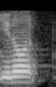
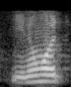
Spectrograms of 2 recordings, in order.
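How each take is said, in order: First: It is said in a calm, even tone. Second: It is said with heated, emotional tone. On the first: The adult is unmoved and steady. The speaker calls it right. "I praise kids in a calm, matter-of-fact tone" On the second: The adult is caught up in the child's upset. The speaker calls it wrong. "when you add your emotion to it and you do the"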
